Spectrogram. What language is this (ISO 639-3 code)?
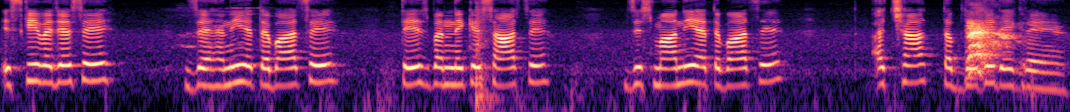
urd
